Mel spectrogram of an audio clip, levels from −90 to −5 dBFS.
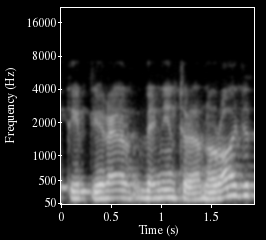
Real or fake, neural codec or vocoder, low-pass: fake; codec, 16 kHz, 2 kbps, FunCodec, trained on Chinese and English, 25 frames a second; 7.2 kHz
